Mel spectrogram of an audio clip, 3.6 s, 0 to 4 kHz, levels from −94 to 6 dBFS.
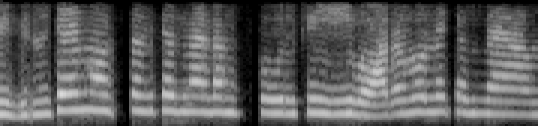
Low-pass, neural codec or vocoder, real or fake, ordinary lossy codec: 3.6 kHz; codec, 32 kHz, 1.9 kbps, SNAC; fake; none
